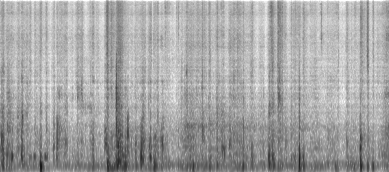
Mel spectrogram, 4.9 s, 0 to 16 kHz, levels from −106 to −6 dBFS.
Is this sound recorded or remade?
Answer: remade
